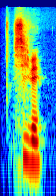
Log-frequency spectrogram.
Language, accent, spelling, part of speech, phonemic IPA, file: French, France, civet, noun, /si.vɛ/, LL-Q150 (fra)-civet.wav
- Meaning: ragout (“stew”) of hare, rabbit or wild mammal, with red wine and onions, bound with the animal’s blood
